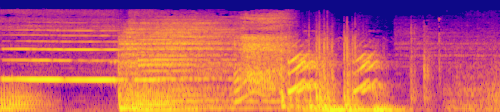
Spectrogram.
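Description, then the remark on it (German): A neighbour's dog looking in through a shop window barks in alarm, a quick run of loud, sharp barks and yips with no one talking. “Durch das Schaufenster guckt plötzlich der Hund der Nachbarin herein und schlägt Alarm.”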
